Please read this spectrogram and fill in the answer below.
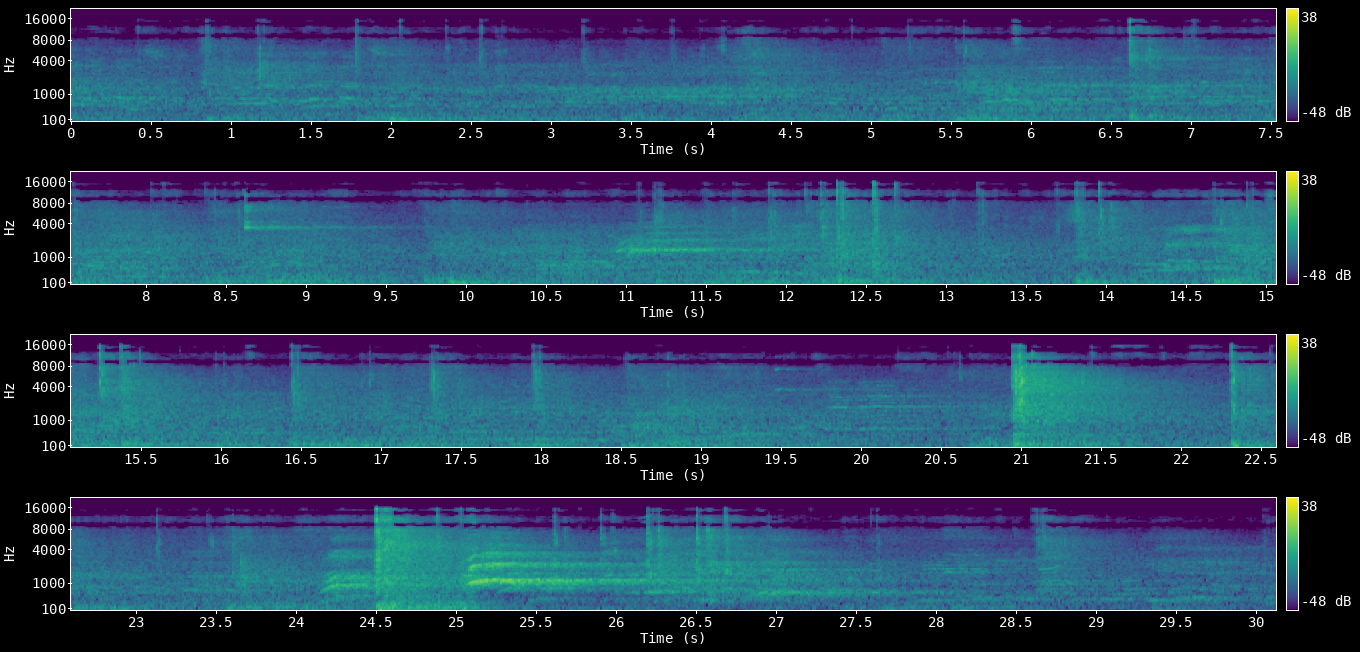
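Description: Volleyball rally on a gym court: scattered sharp smacks of hands and forearms hitting the ball and thuds of the ball on the hardwood floor, the loudest two hits about two-thirds of the way through. Players' voices call out between hits, carried by the hall's echo.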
